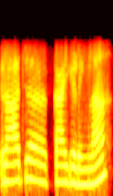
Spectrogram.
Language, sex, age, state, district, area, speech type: Tamil, female, 18-30, Tamil Nadu, Kallakurichi, urban, conversation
